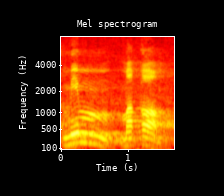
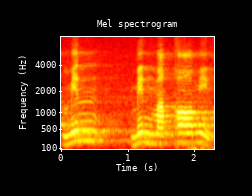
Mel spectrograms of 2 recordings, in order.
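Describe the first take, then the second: First: The n merges into the following m sound. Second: The n is pronounced clearly before the m. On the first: The speaker calls it right. "eh silap" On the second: The speaker calls it wrong. "Jangan kita baca"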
